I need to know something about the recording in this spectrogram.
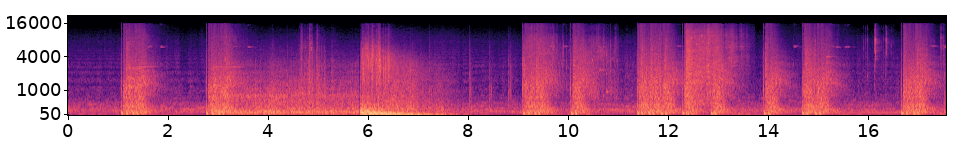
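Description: Pistols fire in sharp bursts of shots.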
